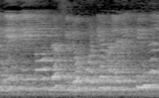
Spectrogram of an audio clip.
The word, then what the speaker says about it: pseudopodia: मैं वापस से बोलूं, इसको pseudopodia बोलेंगे, P इज अ साइलेंट.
